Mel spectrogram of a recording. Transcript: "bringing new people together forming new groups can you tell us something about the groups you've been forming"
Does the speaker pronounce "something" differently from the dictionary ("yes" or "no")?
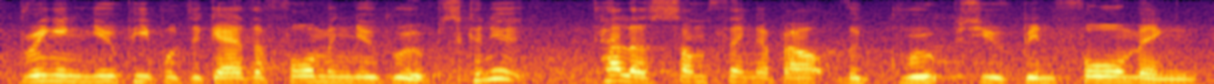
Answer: no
